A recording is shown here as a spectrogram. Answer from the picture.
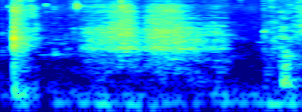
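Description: Bare hands rubbing and squishing raw pork chops in a plastic basin, a soft wet rubbing that swells and fades, with a short click just after the start.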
